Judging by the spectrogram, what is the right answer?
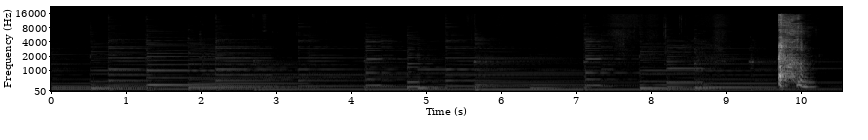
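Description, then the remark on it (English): A single sharp cough from a person with a sore throat bursts out near the end, loud against a quiet backdrop of soft, sustained tonal music that plays throughout. “It's times like this I wish I knew how to edit my recordings so that you didn't have to hear me cough, so I apologize.”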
